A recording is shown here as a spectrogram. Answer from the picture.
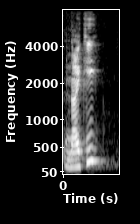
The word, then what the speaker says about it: Nike: You'll notice that there's one there, the goddess called Nike, or as we pronounce it, Nike.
